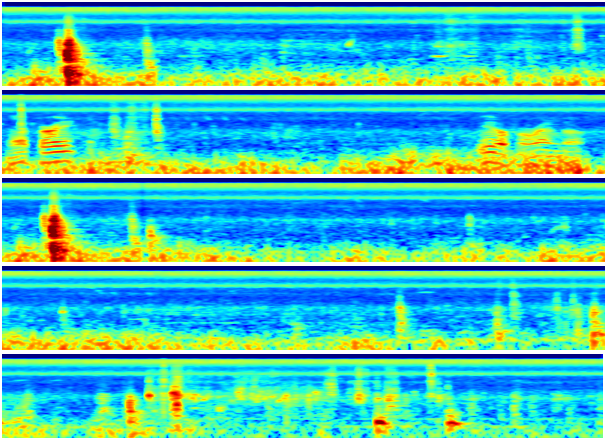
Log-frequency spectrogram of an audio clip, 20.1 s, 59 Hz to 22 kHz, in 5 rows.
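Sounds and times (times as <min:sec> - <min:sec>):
wind rumble on microphone: 0:00.0 - 0:20.0
net knocking against boat: 0:00.3 - 0:01.1, 0:08.2 - 0:09.2, 0:14.0 - 0:20.0
light water splashes: 0:10.6 - 0:20.0.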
